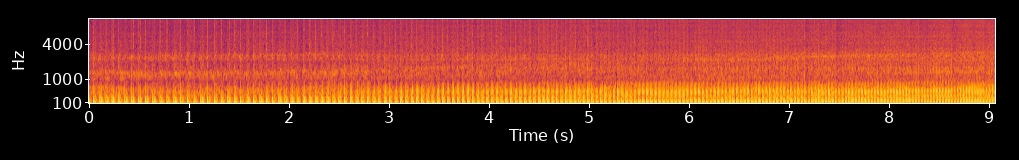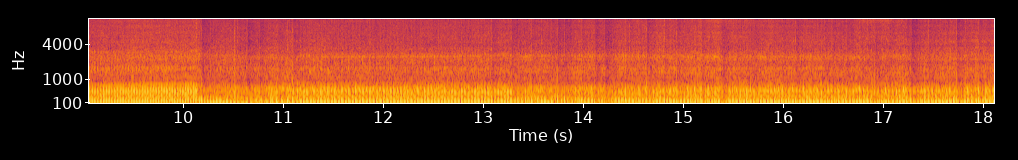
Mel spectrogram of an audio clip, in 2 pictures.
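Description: Kawasaki Ninja 650R parallel-twin engine heard from the rider's seat as the bike pulls away, its note rising steadily for about ten seconds. It drops sharply, then settles into a steady cruise.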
